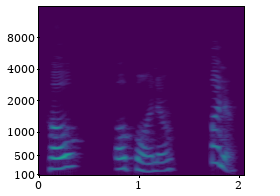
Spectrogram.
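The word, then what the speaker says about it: Hoʻoponopono: a lot of people say how do you pronounce it is ho pono po.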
